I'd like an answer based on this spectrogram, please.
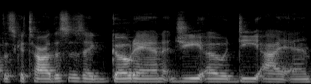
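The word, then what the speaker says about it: Godin: of questions about this guitar this is a godan g-o-d-i-n pronounced godan multi-act nylon they're made right in canada they're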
